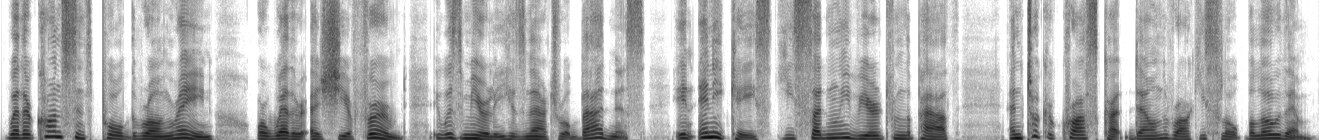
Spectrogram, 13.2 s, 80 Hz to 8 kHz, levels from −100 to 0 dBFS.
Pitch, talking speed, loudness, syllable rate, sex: 180 Hz, 170 wpm, -19 LUFS, 4.9 syllables/s, female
